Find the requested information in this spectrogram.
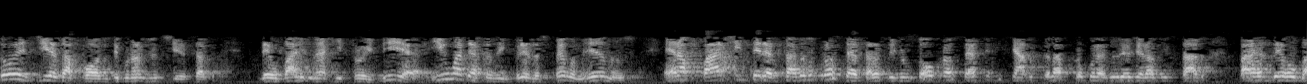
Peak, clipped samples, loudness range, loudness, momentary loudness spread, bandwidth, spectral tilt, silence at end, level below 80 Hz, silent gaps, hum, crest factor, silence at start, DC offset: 0 dBFS; under 0.1%; 3 LU; -18 LUFS; 8 LU; 5 kHz; -9.5 dB/octave; 0 s; -60 dBFS; none; none; 18 dB; 0 s; under 0.1%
